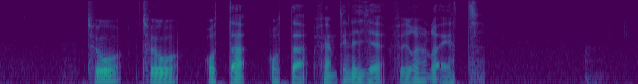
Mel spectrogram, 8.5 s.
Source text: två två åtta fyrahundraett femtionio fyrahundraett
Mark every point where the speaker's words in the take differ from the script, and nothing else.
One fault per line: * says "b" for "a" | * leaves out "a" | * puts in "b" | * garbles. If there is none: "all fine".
* says "åtta" for "fyrahundraett"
